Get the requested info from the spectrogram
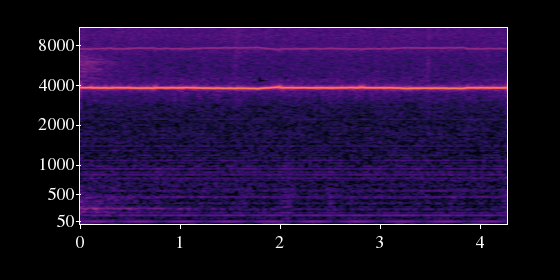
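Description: A steady high-pitched electronic whine over a low electrical hum, unchanging throughout: background noise of a microphone and sound-system or recording chain with nothing else sounding.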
